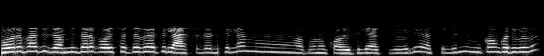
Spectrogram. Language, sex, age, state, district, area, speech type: Odia, female, 60+, Odisha, Kendrapara, urban, conversation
